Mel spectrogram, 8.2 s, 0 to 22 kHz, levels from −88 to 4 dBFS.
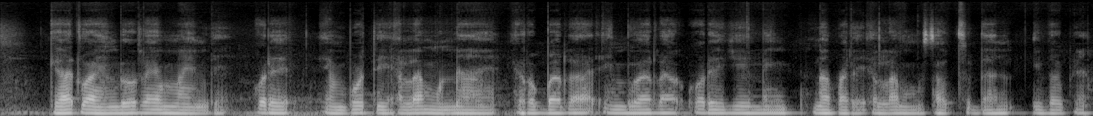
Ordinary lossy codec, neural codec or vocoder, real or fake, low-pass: none; codec, 44.1 kHz, 2.6 kbps, SNAC; fake; none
